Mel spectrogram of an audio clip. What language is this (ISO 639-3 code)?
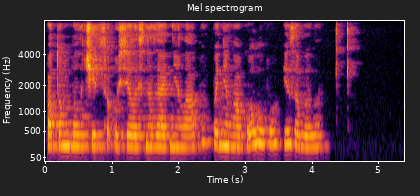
rus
